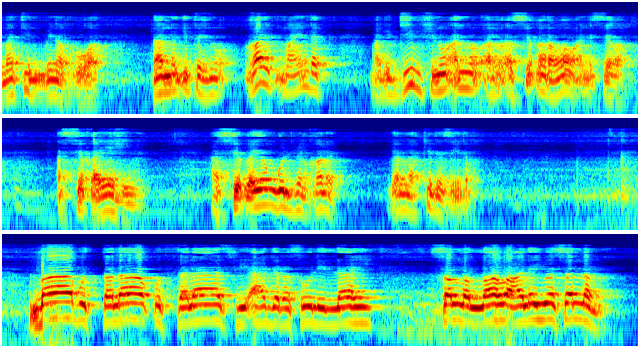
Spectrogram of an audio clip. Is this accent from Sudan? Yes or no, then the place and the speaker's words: yes; Sudan; كان بيفتي بهذا الحديث دائما في الإذاعة والتلفزيون عندنا في السودان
